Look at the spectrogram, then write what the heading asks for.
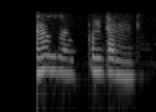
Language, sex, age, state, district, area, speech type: Telugu, female, 18-30, Andhra Pradesh, Kakinada, rural, conversation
